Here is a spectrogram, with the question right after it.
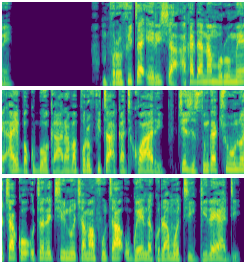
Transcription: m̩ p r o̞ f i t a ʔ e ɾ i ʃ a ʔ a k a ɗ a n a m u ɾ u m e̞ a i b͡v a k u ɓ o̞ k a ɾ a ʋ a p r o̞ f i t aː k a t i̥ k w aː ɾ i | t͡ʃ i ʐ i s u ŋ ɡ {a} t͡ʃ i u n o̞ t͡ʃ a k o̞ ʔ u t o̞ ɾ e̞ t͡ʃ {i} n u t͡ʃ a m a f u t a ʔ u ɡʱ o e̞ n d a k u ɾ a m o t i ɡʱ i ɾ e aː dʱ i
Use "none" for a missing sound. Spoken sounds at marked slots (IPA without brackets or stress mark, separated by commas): a, i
